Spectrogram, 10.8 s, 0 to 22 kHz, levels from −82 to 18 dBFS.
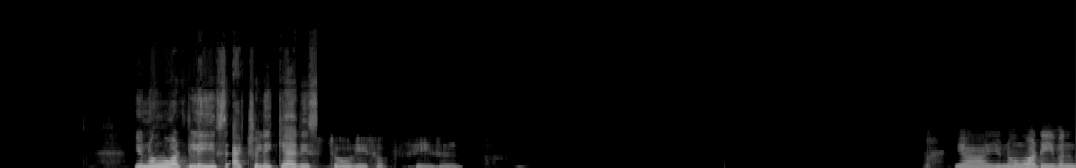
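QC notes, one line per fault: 3.19 s to end, call bitrate drop: after "actually carry" the codec starves, consistent with a fall from about 32 to 6 kbps. Treble cut from 20 to 4 kHz, rough and muffled, worst for about 4 s.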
